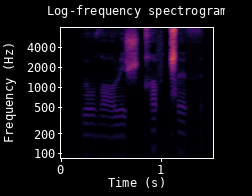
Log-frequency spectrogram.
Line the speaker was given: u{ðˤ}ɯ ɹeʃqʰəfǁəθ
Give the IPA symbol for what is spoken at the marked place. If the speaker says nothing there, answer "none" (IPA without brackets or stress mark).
ðˤ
